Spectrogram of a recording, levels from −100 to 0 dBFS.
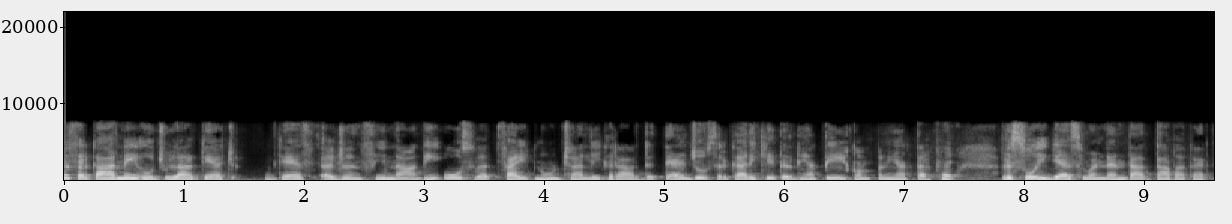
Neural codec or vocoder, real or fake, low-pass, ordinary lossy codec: codec, 16 kHz, 4 kbps, X-Codec, HuBERT features, trained on balanced general audio; fake; none; none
